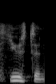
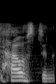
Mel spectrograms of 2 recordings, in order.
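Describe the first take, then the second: First: The first syllable sounds like 'hue'. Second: The first syllable sounds like 'house'. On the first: This is how the spelling makes it look. The speaker calls it wrong. "and not Houston" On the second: This is how the street's name is really said. The speaker calls it right. "that's why it's pronounced Houston"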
